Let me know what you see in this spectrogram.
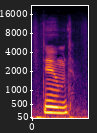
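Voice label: "doomed", US English; pronunciations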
